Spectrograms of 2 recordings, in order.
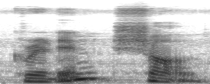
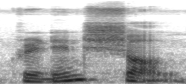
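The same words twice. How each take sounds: Both takes have the same delivery.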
